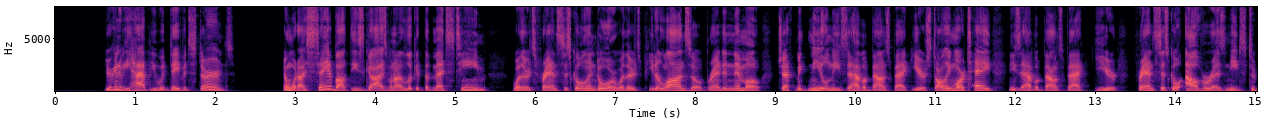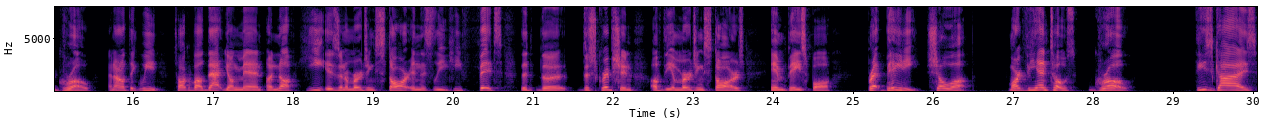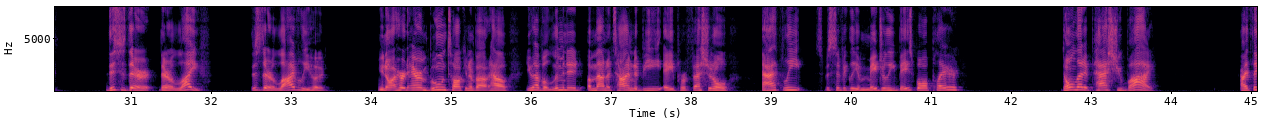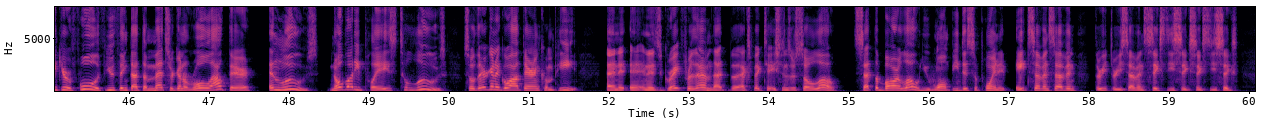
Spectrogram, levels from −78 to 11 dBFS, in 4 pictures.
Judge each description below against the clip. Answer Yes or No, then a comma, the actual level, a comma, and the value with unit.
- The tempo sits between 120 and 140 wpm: No, average, 190 wpm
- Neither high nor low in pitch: Yes, medium, 160 Hz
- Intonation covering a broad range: Yes, wide, 6.3 semitones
